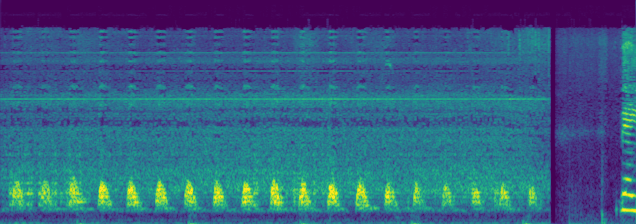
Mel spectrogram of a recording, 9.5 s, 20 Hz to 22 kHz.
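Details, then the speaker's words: Rapid, regular whooshing fetal heartbeat at about 140 beats a minute, heard on Doppler at 18 weeks of pregnancy; fetal heartbeat. "go guys my baby's heartbeat so lovely baby is just oh my god so yeah that heartbeat was 18 weeks"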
